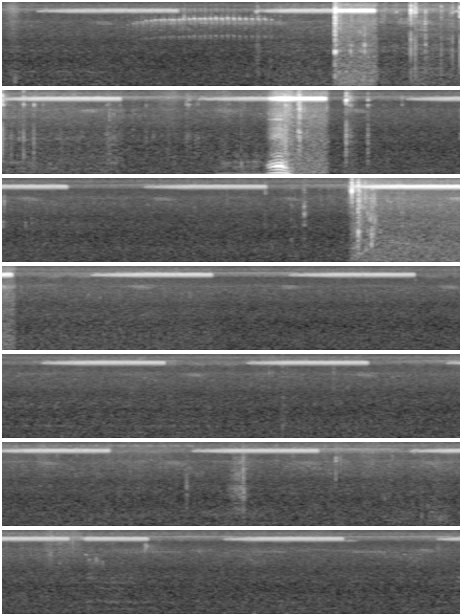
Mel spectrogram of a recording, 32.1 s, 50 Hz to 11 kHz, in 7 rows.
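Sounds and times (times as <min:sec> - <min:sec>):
insect calling in high pulses: 0:06.8 - 0:07.9.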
